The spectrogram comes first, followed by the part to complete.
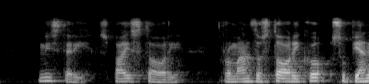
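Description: From 0.37 s to the end of the clip at about 3.7 s, the level climbs steadily as automatic gain rising takes hold. The gain control judged the incoming speech too quiet and kept raising its gain, so the voice and the background noise swell together rather than the voice alone getting louder. The rise is gradual over several seconds, within a call microphone path whose bandwidth stops at 8 kHz.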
